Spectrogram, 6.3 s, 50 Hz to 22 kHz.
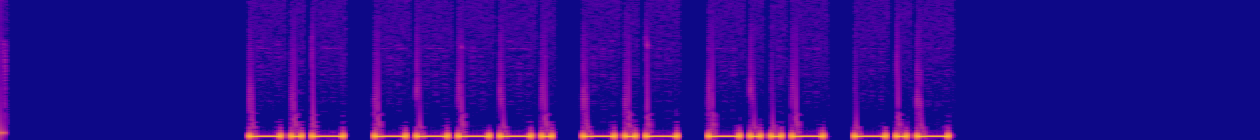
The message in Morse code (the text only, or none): K9KXK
